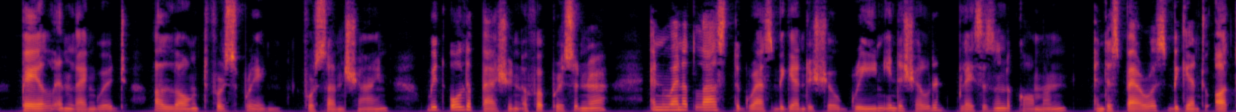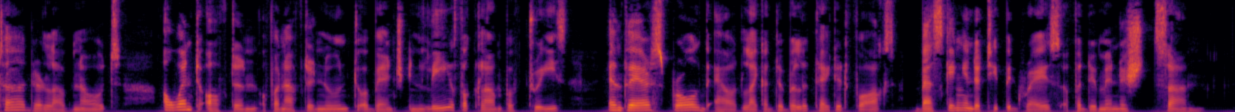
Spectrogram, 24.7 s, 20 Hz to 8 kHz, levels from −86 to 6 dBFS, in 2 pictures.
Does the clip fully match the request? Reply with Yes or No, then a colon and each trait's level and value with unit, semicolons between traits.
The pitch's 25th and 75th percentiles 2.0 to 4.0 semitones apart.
Yes: average, 3.7 semitones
